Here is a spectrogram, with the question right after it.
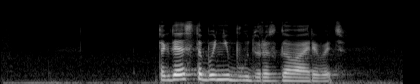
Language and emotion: Russian, angry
